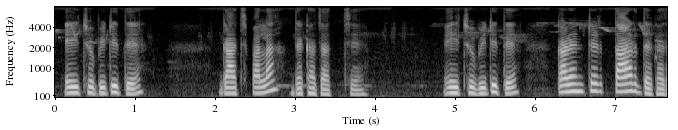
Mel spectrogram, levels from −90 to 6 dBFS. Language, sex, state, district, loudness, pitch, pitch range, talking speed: Bengali, female, Assam, Hailakandi, -17 LUFS, 185 Hz, 170-215 Hz, 80 wpm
